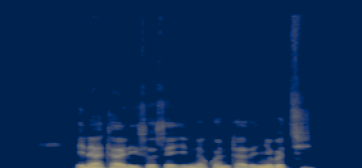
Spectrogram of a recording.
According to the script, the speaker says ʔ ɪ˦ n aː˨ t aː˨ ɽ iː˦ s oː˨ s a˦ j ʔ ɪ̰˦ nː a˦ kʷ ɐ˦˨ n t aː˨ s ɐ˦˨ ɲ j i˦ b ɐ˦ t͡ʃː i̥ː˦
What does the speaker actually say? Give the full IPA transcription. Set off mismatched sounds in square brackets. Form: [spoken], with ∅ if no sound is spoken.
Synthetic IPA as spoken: ʔ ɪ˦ n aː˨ t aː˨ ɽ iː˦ s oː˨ s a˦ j ʔ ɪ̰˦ nː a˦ kʷ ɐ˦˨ n t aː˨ [z] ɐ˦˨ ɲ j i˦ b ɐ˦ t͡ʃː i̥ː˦

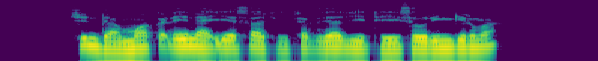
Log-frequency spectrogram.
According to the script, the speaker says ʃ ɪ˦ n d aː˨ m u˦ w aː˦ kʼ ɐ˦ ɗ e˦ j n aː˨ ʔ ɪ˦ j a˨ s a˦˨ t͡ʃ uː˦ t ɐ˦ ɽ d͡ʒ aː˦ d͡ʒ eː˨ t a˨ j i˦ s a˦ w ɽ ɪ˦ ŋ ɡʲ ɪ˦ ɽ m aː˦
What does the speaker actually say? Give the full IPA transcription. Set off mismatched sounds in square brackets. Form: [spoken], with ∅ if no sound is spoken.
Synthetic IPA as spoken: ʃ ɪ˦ n d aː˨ m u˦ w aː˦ [k] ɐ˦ ɗ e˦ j n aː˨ ʔ ɪ˦ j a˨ s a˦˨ t͡ʃ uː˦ t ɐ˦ [r] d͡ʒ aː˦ d͡ʒ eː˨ t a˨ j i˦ s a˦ w ɽ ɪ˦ ŋ ɡʲ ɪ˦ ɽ m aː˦

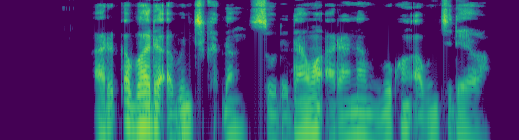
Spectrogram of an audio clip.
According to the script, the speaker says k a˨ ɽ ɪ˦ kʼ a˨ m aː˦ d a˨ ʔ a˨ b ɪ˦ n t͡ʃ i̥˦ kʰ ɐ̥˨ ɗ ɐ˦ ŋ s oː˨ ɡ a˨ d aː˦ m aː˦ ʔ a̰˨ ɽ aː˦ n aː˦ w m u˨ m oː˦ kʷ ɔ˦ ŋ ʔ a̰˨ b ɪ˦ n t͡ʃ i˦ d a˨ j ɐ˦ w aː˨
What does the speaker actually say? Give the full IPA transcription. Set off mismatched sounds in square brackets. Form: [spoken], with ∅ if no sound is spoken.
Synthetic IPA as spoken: [ʔ] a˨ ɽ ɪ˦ kʼ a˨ [b] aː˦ d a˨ ʔ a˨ b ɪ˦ n t͡ʃ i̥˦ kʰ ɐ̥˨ ɗ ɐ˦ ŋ s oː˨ [d] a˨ d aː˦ m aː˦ ʔ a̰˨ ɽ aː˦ n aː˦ [∅] m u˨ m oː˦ kʷ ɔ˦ ŋ ʔ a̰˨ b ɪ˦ n t͡ʃ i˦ d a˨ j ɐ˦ w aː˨

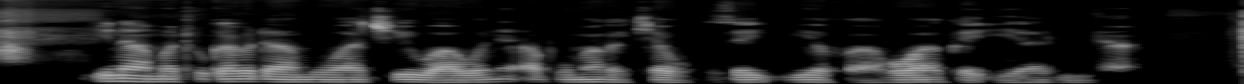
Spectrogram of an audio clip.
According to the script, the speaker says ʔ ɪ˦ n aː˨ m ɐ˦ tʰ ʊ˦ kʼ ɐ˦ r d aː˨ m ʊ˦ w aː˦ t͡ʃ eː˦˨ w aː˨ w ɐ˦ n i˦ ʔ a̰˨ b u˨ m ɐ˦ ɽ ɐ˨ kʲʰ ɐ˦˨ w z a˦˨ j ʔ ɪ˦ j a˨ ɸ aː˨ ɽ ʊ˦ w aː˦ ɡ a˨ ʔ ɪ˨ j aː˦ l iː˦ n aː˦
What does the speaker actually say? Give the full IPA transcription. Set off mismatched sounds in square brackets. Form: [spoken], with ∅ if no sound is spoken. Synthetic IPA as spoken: ʔ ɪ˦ n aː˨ m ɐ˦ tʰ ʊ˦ kʼ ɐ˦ r d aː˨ m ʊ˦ w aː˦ t͡ʃ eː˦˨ w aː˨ w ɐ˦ n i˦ ʔ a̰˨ b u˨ m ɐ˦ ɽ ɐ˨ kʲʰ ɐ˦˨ w z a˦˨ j ʔ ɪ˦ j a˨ ɸ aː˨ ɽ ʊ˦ w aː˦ ɡ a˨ ʔ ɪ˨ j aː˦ l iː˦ n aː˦

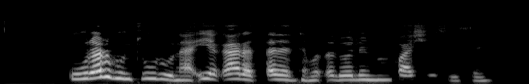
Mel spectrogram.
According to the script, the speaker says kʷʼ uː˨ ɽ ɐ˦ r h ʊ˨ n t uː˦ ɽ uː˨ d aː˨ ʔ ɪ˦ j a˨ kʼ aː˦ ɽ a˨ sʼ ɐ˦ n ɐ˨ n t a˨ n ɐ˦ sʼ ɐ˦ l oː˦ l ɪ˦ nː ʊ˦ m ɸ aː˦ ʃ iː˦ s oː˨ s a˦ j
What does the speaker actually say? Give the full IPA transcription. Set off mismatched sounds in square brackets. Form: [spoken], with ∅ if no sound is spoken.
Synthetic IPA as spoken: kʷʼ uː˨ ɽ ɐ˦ r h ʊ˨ n t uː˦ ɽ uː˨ [n] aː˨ ʔ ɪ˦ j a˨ kʼ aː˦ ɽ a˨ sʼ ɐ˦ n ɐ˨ n t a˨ [m] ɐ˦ sʼ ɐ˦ l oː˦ l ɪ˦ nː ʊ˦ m ɸ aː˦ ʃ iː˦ s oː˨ s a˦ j

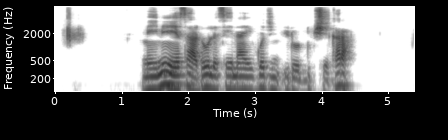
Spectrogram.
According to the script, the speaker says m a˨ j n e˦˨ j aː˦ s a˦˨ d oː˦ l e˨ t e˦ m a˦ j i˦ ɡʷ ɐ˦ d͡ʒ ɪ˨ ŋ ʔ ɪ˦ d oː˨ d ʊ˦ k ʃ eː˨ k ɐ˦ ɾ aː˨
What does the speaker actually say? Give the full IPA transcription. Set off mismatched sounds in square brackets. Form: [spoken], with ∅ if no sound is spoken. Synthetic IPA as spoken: m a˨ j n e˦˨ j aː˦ s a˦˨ d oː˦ l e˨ [s] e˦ [n] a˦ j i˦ ɡʷ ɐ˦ d͡ʒ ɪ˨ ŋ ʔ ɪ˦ d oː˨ d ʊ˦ k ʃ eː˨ k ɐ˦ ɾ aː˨

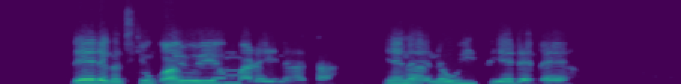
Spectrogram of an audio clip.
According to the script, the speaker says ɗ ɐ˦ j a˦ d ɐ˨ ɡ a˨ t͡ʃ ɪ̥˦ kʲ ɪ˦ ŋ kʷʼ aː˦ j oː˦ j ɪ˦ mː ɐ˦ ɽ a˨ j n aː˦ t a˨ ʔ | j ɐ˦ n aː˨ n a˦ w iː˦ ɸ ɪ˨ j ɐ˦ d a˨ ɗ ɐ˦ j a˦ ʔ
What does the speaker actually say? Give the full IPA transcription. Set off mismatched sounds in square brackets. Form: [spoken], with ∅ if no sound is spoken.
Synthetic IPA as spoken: ɗ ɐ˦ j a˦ d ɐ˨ ɡ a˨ t͡ʃ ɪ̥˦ kʲ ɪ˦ ŋ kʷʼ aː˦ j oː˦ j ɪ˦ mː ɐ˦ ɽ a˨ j n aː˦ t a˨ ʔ | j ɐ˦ n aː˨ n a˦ w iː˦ ɸ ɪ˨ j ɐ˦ d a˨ ɗ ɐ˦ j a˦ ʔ

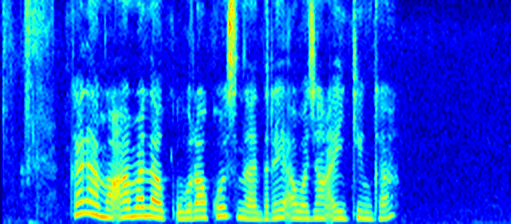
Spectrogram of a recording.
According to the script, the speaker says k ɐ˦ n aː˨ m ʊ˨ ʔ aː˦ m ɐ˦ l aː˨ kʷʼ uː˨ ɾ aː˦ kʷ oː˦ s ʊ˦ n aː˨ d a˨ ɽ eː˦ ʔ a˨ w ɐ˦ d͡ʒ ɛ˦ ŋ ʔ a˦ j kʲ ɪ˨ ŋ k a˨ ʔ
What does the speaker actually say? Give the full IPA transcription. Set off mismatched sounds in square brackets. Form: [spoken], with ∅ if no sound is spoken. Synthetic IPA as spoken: k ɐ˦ n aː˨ m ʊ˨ ʔ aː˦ m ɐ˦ l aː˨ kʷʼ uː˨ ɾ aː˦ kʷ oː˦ s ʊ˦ n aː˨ d [ɐ˨] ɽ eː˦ ʔ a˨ w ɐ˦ d͡ʒ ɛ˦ ŋ ʔ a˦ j kʲ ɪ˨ ŋ k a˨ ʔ

